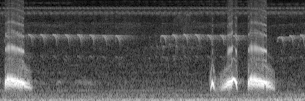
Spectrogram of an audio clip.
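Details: Spotted dove calling to draw other doves into calling: one long low coo, a pause, then a short note and two drawn-out husky coos, with a faint steady high hum behind.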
